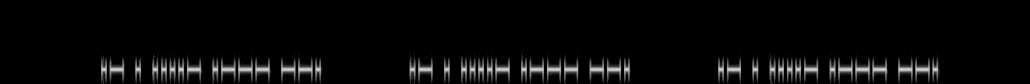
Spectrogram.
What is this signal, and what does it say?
Morse code, heard as a keyed tone, about 28 wpm, 700 Hz. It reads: AE4JG AE4JG AE4JG
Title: USA Call Signs - 5 Characters - Repeated 3x - 28wpm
